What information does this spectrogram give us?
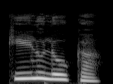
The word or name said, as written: ಕಳಲಿಕೆ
